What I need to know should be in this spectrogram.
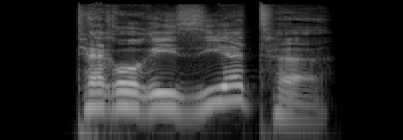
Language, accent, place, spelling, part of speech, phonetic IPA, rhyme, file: German, Germany, Berlin, terrorisierte, adjective / verb, [tɛʁoʁiˈziːɐ̯tə], -iːɐ̯tə, De-terrorisierte.ogg
- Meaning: inflection of terrorisieren: 1. first/third-person singular preterite 2. first/third-person singular subjunctive II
